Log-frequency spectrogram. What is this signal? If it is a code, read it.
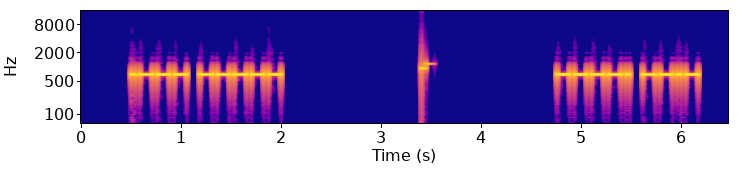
Morse code, heard as a keyed tone, about 28 wpm, 700 Hz. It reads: J 0 9 Q
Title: Single-Letter Single-Number 28wpm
